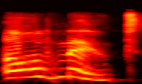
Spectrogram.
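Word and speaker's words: Old Mout: It says Old Moot rhymes with fruit.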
